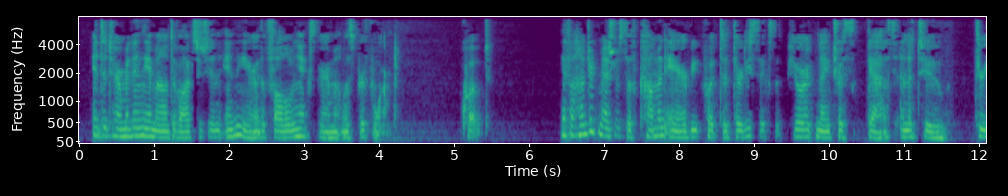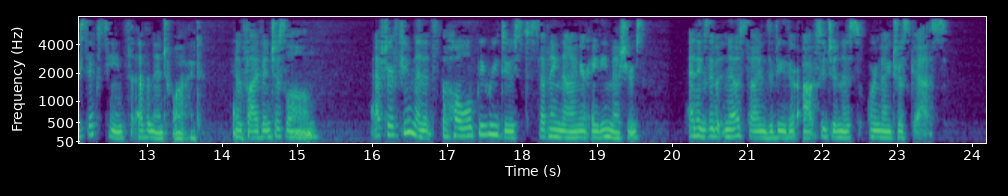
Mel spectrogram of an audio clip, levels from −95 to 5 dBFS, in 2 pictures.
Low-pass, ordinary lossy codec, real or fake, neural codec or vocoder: 7.2 kHz; MP3, 32 kbps; fake; vocoder, 22.05 kHz, 80 mel bands, WaveNeXt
